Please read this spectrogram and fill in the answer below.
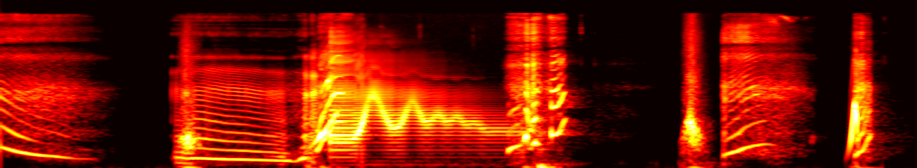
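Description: Cartoon sound effects: a string of boing-like pitch glides, falling at first and wobbling up and down in the middle, with short pops in the second half.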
